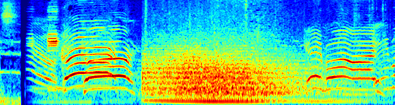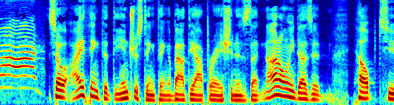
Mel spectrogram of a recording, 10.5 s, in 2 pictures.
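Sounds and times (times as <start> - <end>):
speech: 0.0 - 1.2, 6.0 - 10.5
sirens passing on Santa Monica Boulevard: 1.9 - 5.4.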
